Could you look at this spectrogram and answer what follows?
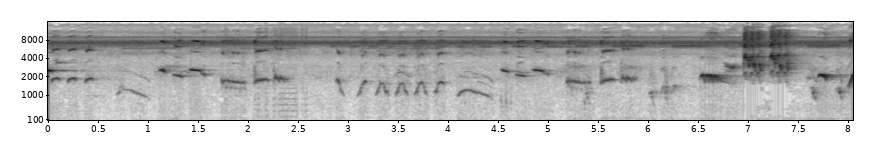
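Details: White-rumped shama singing while bathing in rain: varied clear whistled phrases, short rising and falling slurs and quick repeated notes, set against a steady high hiss.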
